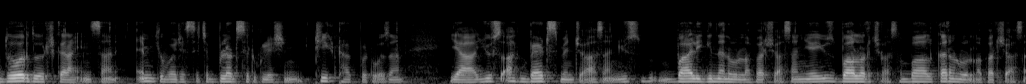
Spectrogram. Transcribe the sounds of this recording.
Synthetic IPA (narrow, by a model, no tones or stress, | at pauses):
d̪oːɾd̪oːɾt͡ʃʰkɐɾã̰ːʔḭnsa̰ːnḛmkiʋɐd͡ʒɐset͡ʃʰiblɐɖsiɾkʲuleːʃɐnʈʰiːkʈʰaːk̚peʈʰo̰ːzaːn | jaːjusa̰ːkʰbɛːʈsmʲent͡ʃʰṵa̰ːsa̰ːnjusbaːliɡĩnd̪ɐnʋoːlnɐpʰɐɾt͡ʃʰua̰ːsaːnjaːjus̬baːlɐɾt͡ʃʰua̰ːsaːnbaːlkɐɾɐnʋoːlna̰pʰɐɾt͡ʃʰua̰ːsa̰ːn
